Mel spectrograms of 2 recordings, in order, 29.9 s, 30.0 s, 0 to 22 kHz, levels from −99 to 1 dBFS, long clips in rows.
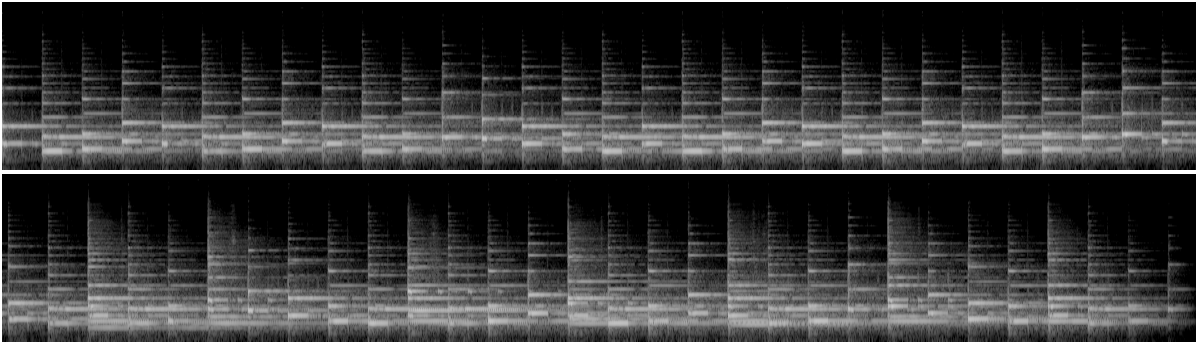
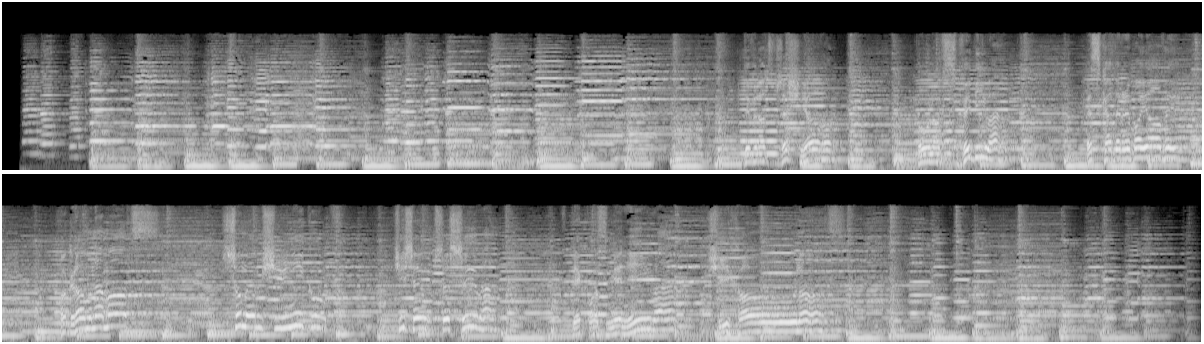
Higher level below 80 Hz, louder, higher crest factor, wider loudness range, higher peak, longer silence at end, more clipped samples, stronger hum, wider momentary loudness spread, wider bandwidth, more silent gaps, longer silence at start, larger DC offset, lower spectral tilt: second, -82 dBFS vs -26 dBFS; second, -32 LUFS vs -13 LUFS; about the same, 18 dB vs 14 dB; about the same, 3 LU vs 3 LU; second, -14 dBFS vs 0 dBFS; about the same, 0.15 s vs 0.1 s; neither; neither; about the same, 7 LU vs 8 LU; about the same, 10.5 kHz vs 11.5 kHz; neither; second, 0 s vs 0.25 s; neither; about the same, -3.5 dB/octave vs -4.5 dB/octave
